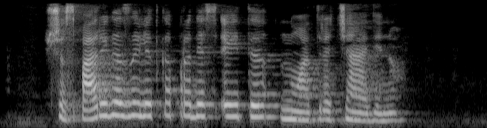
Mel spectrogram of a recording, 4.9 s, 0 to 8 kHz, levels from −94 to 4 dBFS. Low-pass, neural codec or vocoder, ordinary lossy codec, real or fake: 7.2 kHz; none; MP3, 64 kbps; real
